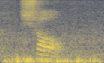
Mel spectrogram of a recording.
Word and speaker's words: शौक: सो, समय ओ, क, शो, और यहाँ पर ओ की मात्रा यानी उच्चारण में क्या हो जाएगा? शौक, शौक, ओ की मात्रा है।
